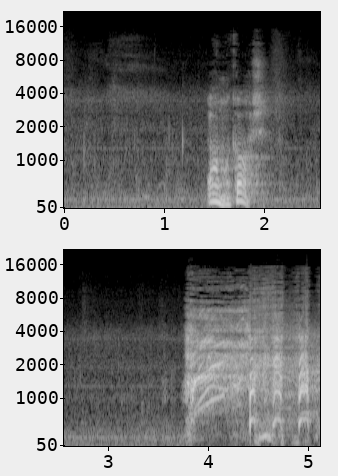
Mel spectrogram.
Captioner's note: laughs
